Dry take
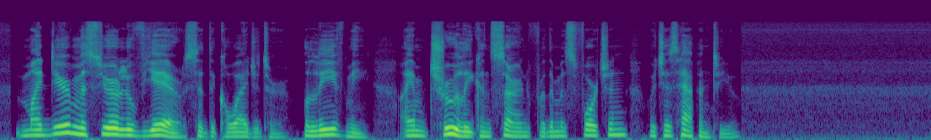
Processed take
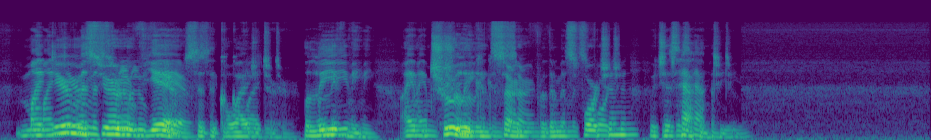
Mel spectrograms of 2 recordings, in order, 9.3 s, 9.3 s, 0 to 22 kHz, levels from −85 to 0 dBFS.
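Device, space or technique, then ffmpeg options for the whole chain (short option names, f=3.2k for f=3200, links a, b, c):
slapback doubling: -filter_complex "[0:a]asplit=3[a][b][c];[b]adelay=24,volume=-5dB[d];[c]adelay=120,volume=-5.5dB[e];[a][d][e]amix=inputs=3:normalize=0,volume=-3dB"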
